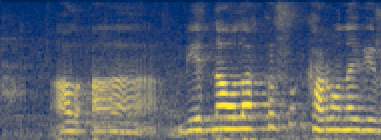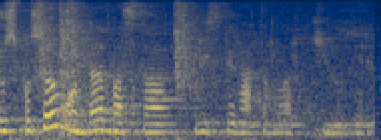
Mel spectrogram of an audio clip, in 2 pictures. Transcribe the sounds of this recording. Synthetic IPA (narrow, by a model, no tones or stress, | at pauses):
ɑ̰lˠ | be̞t̪ɪnɑwlˠɑp̚qʰəlˠsəɴkʰo̞ɾo̞navʲijɾusbo̞lˠsɑwo̞nd̪ɑbɑsqɑrʲespʲiɾat̪o̞rlˠɑɾkʲʰeukʲʰe̞ɾek̚k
